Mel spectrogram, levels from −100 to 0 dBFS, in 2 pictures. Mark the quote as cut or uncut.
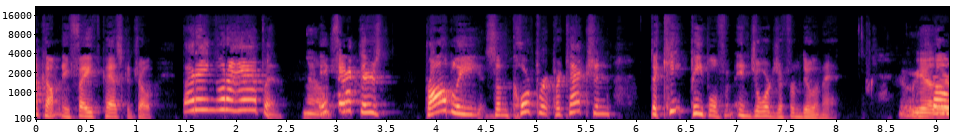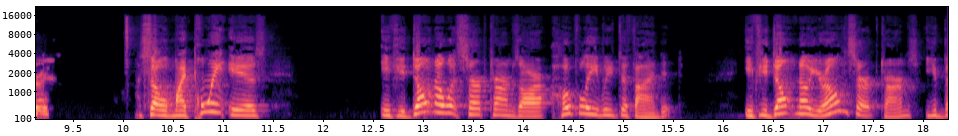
uncut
